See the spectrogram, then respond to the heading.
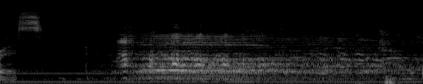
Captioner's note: audience groans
